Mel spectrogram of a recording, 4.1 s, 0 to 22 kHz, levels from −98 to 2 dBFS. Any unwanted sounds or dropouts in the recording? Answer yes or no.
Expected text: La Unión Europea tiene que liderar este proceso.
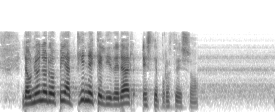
no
